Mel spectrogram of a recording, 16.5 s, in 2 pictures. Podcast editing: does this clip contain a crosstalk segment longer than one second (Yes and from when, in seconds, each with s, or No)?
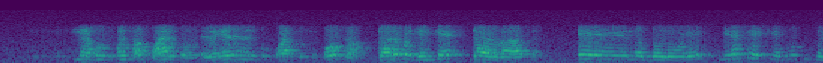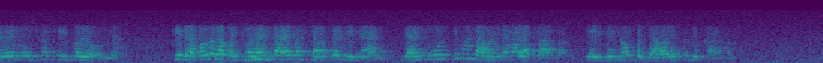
No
